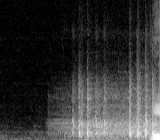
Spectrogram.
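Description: Train running on rails, the wheels clattering, fading in about half a second in and growing louder.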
